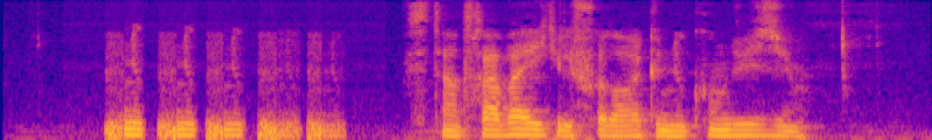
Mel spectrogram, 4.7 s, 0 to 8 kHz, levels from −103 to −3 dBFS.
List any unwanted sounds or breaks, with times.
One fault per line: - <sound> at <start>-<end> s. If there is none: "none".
- laugh at 0.5-1.8 s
